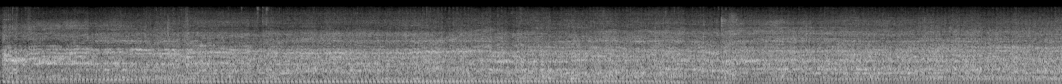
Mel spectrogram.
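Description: A 9.5 HP back rotary tiller runs in low gear, its engine droning steadily and loudly throughout with a rough, even mechanical rumble and no pauses.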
